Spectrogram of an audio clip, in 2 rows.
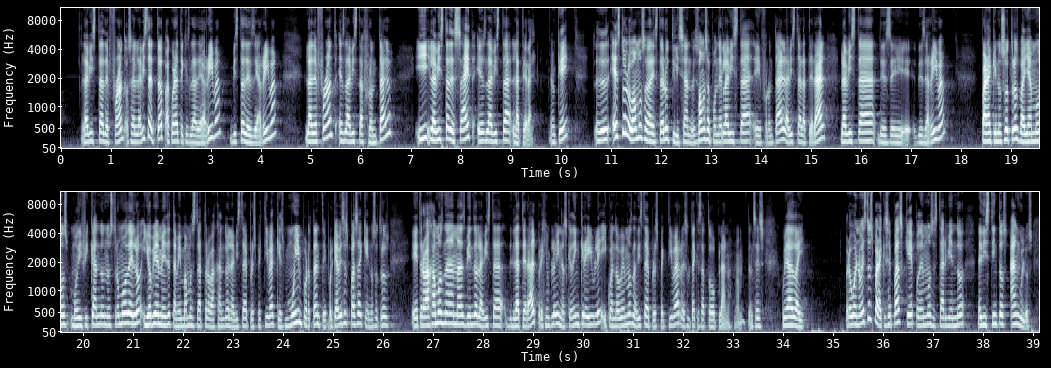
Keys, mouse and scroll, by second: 22.0 alt+click, 22.6 alt+middle click, 22.9 alt+right click, 23.4 alt+middle click, 23.7 alt+right drag, 24.0 alt+middle click, 24.3-24.9 alt+drag, 30.9-32.1 alt+drag, 34.7 alt+click.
